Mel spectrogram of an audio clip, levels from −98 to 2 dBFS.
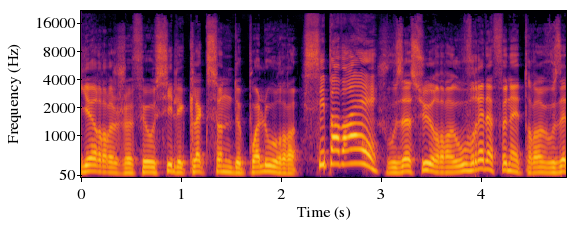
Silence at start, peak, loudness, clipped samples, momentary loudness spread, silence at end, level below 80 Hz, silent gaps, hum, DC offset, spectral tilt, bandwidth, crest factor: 0 s; -4 dBFS; -15 LUFS; under 0.1%; 5 LU; 0 s; -62 dBFS; none; none; under 0.1%; -5.5 dB/octave; over 20 kHz; 12 dB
